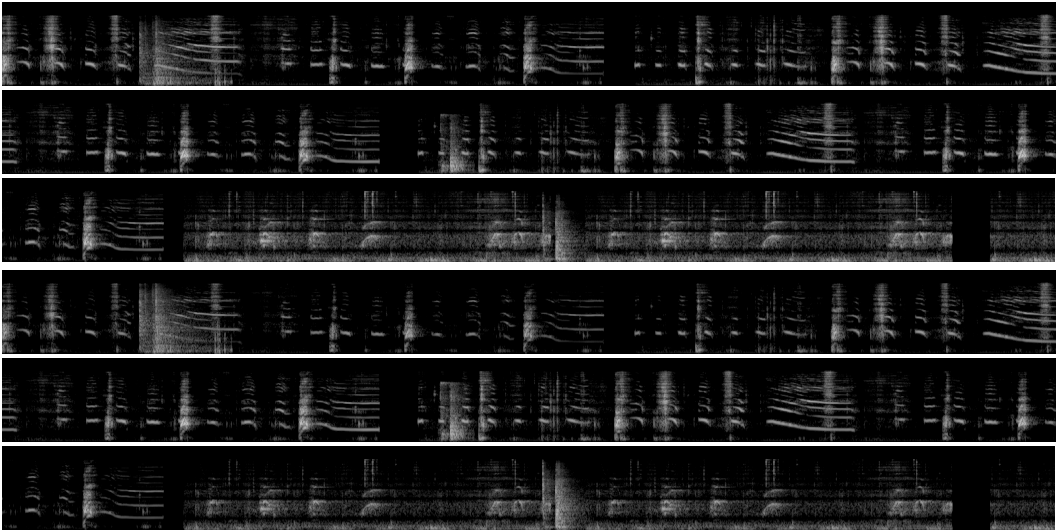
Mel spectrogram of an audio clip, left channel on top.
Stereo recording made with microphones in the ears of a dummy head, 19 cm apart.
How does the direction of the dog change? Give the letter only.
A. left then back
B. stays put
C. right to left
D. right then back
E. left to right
D.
